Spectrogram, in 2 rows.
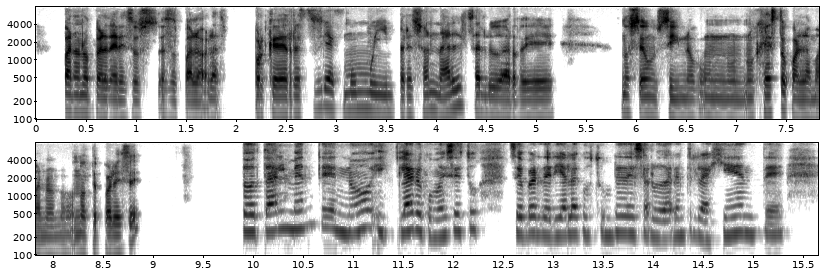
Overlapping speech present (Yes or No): No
